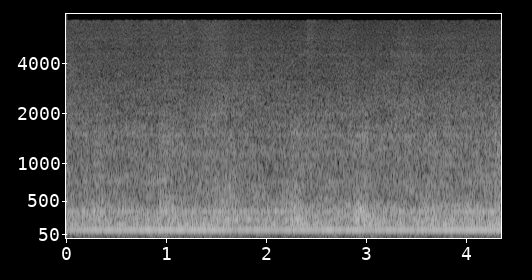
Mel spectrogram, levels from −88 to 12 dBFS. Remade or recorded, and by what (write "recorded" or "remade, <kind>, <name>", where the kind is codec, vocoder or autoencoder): remade, codec, DAC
